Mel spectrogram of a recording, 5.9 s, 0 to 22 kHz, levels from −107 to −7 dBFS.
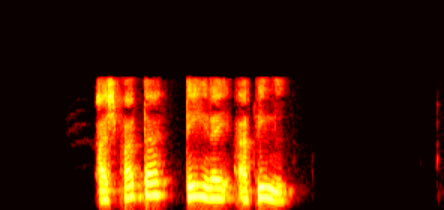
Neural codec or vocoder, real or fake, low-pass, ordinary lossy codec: none; real; 5.4 kHz; AAC, 32 kbps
